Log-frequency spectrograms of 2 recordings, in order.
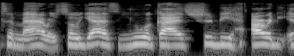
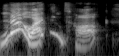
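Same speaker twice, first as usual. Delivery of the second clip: put-on high, fast, eager girly voice. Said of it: "she gets this call".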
